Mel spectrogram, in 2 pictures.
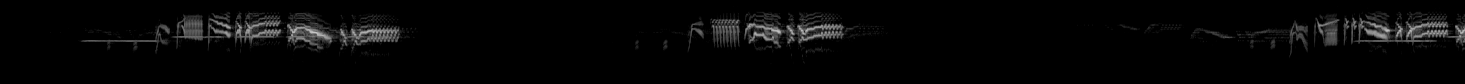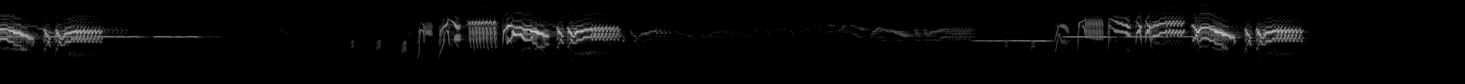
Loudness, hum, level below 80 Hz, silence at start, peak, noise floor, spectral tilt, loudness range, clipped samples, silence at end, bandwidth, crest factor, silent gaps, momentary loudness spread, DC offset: -18 LUFS; none; under -90 dBFS; 0.9 s; -6 dBFS; -82 dBFS; 8.5 dB/octave; 15 LU; under 0.1%; 1.6 s; 18 kHz; 20 dB; none; 25 LU; under 0.1%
